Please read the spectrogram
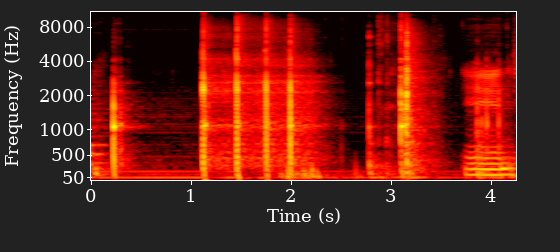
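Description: Steel claw hammer tapping a headless nail into a pine board: a single tap, then four quick light taps about a second in, and a few more near the end.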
